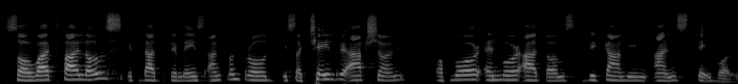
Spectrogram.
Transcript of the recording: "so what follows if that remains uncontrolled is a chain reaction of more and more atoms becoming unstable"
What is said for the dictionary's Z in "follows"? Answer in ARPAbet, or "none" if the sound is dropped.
S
